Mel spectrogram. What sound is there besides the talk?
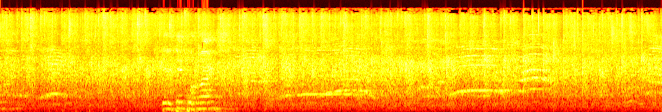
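audience applause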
